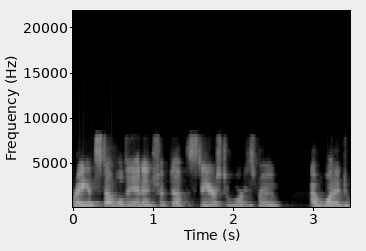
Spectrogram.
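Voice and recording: Someone reads aloud in a natural voice. The intonation is fairly even.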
